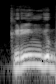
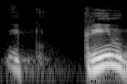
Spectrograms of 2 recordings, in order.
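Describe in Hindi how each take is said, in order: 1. यह शब्द ng की ध्वनि से खत्म होता है। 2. यह शब्द m की ध्वनि से खत्म होता है। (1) "क्रिंग बोलेंगे और गाकार कहें तो ये तांत्रिक पद्धति में आता है" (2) "माकार से उच्चारण करेंगे तो यह सामान्य विधि में आता है"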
